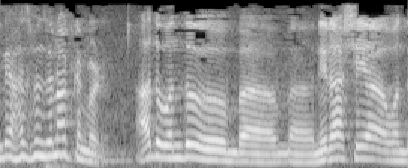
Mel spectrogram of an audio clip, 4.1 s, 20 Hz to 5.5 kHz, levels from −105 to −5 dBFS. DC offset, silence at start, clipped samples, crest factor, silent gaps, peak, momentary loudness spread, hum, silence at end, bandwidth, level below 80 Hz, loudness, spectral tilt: under 0.1%; 0 s; under 0.1%; 14 dB; none; -2 dBFS; 7 LU; none; 0 s; 5.2 kHz; -48 dBFS; -15 LUFS; -7 dB/octave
